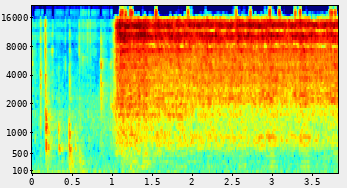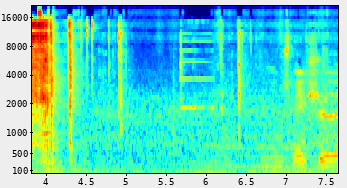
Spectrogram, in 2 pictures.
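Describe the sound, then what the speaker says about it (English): Bolts are tightened during a brake change on a Hyundai Elantra. A loud burst of harsh mechanical whirring is followed by quieter clicking ratchet work, with a voice talking near the end. "Just make sure that they're extra snug with a normal ratchet."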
